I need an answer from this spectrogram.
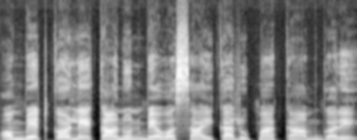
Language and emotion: Nepali, neutral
